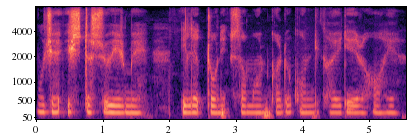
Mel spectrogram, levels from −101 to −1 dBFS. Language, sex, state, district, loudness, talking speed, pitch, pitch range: Hindi, female, Arunachal Pradesh, Lower Dibang Valley, -22 LUFS, 130 wpm, 185 Hz, 180-185 Hz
